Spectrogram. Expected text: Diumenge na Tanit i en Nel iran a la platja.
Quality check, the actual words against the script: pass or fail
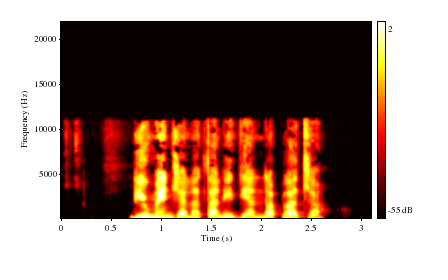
fail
